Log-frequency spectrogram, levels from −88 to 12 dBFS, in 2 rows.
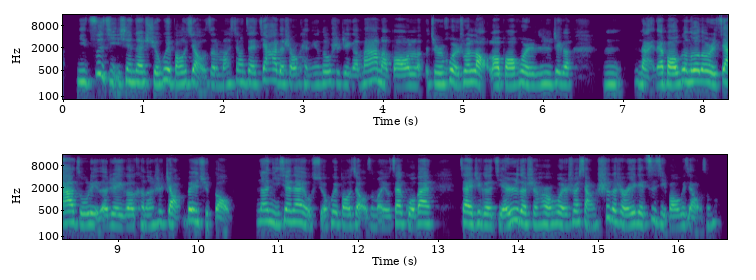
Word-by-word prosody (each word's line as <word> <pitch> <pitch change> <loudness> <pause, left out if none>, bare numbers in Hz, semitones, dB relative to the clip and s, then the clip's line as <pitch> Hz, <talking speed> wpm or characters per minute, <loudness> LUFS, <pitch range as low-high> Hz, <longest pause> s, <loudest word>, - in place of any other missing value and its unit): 你 250 -1 -3
自 335 - -2
己 245 -3 -7
现 240 +2 -2
在 230 -1 +3
学 225 -2 -3
会 265 +5 +3
包 220 -1 -2
饺 225 - -2
子 205 -5 -5
了 195 - -9
吗？ 195 +1 -9
像 240 +1 -8
在 230 -3 -2
家 265 +4 -4
的 245 - -2
时 220 - -6
候 190 - 0
肯 200 0 -12
定 210 +1 -13
都 230 +1 -4
是 230 - -12
这 210 -1 -10
个 190 -1 -5
妈 245 +5 -1
妈 205 -7 -2
包 185 0 +1
了， 200 0 -2
就 220 -1 -4
是 210 - +1
或 255 - +4
者 205 - -1
说 240 +3 0
姥 240 -2 +5
姥 200 - +7
包， 195 -1 +4
或 230 -1 +1
者 200 -1 -4
是 215 +2 -5
这 230 +1 -3
个， 205 - +2 0.4
嗯， 210 0 -6
奶 210 -7 -4
奶 210 0 +5
包， 205 -1 +8
更 265 +1 +3
多 255 +1 +8
都 250 -1 +5
是 210 -3 +2
家 230 +3 +5
族 205 -3 -4
里 210 0 0
的 280 - +2
这 195 -6 -3
个， 190 0 +2
可 190 +2 -7
能 190 +1 -6
是 235 +2 -9
长 220 +3 +1
辈 265 -1 +6
去 235 -4 -8
包。 205 - -2 0.2
那 255 +1 -3
你 235 -4 -4
现 245 +3 0
在 240 -1 +3
有 - - -3
学 190 - -5
会 235 -4 -5
包 195 -3 0
饺 195 - -2
子 190 - -13
吗？ - - -5
有 175 - -3
在 225 +6 +1
国 195 -5 +1
外， 220 0 +3 0.3
在 230 -5 +5
这 225 +2 -6
个 200 -2 +1
节 200 +7 +1
日 280 - +3
的 225 -4 +2
时 210 - -5
候 210 +1 -1
儿， 200 - 0
或 220 -2 0
者 195 - +2
说 240 +5 -4
想 230 -6 -4
吃 240 +10 -6
的 265 -4 0
时 215 - -3
候 190 - +4
儿 - - +1
也 215 - 0
给 215 -2 -2
自 235 +7 -4
己 210 -5 -7
包 175 0 -1
个 195 - -8
饺 310 +9 -6
子 195 - -18
吗？ 225 - -15
215 Hz, 375 characters per minute, -23 LUFS, 200-240 Hz, 0.4 s, 包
